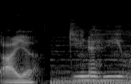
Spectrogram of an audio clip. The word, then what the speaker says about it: Arya: I'm Arya Ian she pronounces it Aya do you know who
